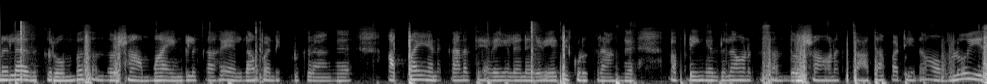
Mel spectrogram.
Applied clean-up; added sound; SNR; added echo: none; Fire; 17 dB; none.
